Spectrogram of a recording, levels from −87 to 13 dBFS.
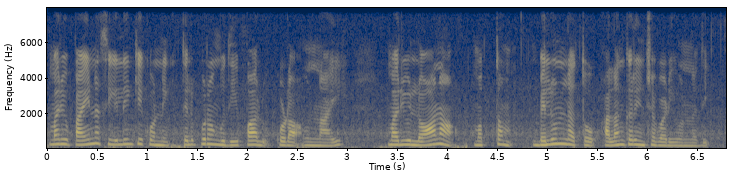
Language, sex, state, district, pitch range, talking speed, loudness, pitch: Telugu, female, Telangana, Hyderabad, 210-255 Hz, 140 wpm, -18 LUFS, 230 Hz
